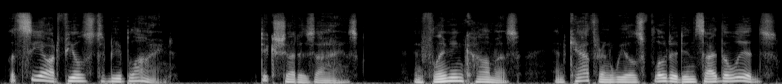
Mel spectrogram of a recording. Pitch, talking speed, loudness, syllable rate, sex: 125 Hz, 170 wpm, -20 LUFS, 5.1 syllables/s, male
